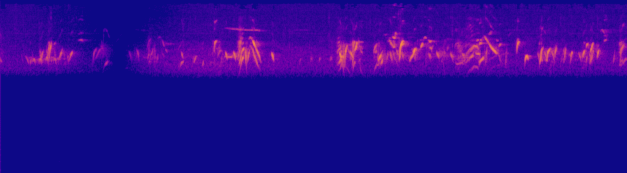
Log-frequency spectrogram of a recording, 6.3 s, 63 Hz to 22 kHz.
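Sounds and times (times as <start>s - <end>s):
European goldfinch Carduelis carduelis calls: 0.0s - 6.2s.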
